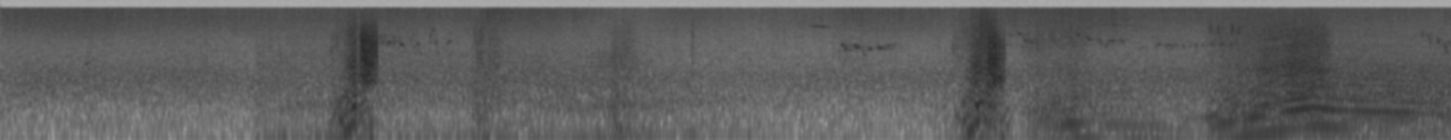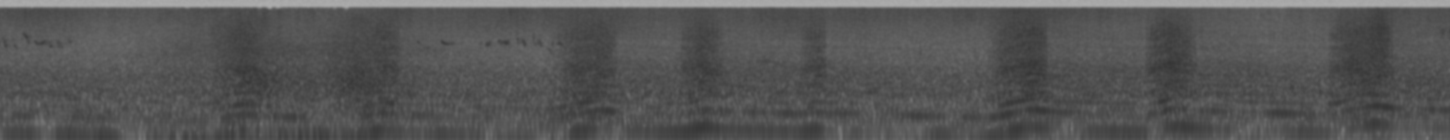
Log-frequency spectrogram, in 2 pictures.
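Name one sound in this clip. A car engine revs up and down as it shifts through gears.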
